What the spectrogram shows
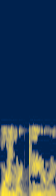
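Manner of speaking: put-on very high, shouted kid's yell. Retelling a kid yelling from the dugout to his parents in the stands, imitating a kid yelling. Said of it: "yells into the crowd".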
